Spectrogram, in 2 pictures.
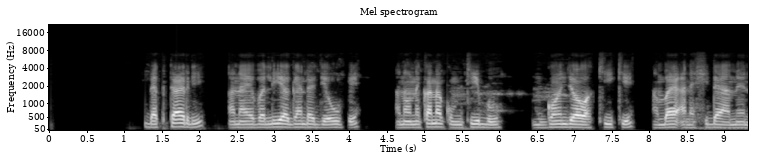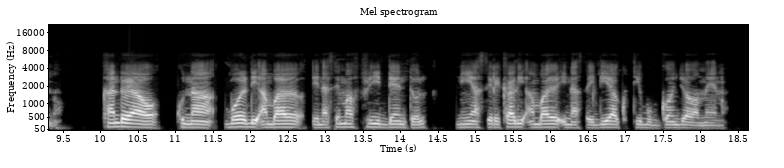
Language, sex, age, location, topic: Swahili, male, 18-24, Kisumu, health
